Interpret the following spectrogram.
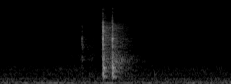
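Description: Two quick light clicks close together about a second in, with a faint tap just before: small hard nail-supply objects, such as a gel polish bottle and its brush cap, knocking on the desk while being handled.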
